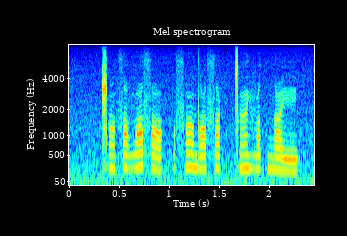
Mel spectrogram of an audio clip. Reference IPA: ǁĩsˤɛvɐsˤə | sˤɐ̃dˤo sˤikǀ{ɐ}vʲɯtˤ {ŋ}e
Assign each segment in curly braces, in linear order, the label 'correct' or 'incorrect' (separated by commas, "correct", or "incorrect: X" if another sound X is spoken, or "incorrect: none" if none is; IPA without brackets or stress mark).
incorrect: ɐ̃, incorrect: n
